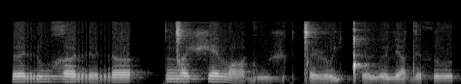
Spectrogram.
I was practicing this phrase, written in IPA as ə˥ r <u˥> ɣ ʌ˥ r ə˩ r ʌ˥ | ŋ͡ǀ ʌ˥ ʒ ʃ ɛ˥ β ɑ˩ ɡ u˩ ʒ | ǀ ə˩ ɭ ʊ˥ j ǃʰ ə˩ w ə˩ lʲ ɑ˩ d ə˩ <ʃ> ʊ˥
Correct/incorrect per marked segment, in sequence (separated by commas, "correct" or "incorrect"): correct, incorrect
